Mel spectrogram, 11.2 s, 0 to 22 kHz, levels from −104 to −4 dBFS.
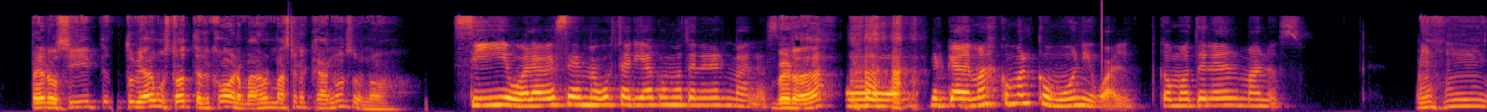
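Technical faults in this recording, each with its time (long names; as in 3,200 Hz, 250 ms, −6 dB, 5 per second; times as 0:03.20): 0:02.16–0:02.18: drop-out 19 ms
0:08.26: click −10 dBFS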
